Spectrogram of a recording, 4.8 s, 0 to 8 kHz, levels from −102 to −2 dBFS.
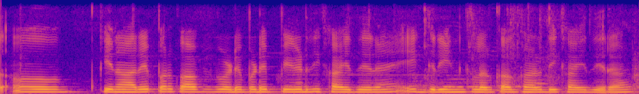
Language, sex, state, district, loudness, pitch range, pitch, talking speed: Hindi, female, Bihar, Samastipur, -28 LUFS, 200-215 Hz, 210 Hz, 235 wpm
